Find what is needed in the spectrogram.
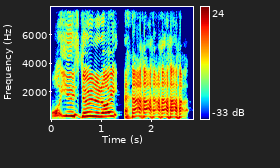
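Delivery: put-on shrill, very loud, high-pitched Geordie accent. Showing how to do the Newcastle accent, in a Geordie Shore-style Geordie accent. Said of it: "Learn the Newcastle accent from this".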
